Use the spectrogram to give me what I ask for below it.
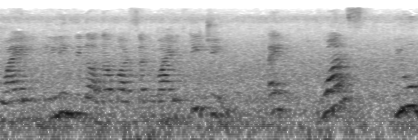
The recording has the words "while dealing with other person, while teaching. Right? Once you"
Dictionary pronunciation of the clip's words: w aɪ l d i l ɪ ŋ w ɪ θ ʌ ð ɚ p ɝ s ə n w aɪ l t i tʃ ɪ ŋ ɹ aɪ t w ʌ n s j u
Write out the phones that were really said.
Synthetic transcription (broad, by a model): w aɪ l d i l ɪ ŋ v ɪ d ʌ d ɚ p ɝ s ə n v aɪ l t i tʃ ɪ ŋ l aɪ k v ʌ n s j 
